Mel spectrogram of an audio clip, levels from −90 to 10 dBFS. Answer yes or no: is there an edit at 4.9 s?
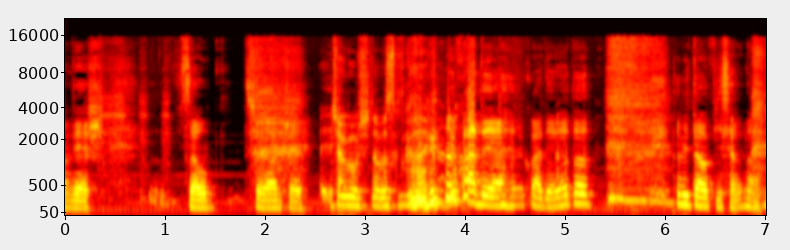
no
